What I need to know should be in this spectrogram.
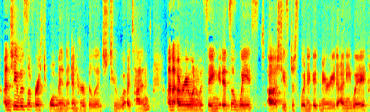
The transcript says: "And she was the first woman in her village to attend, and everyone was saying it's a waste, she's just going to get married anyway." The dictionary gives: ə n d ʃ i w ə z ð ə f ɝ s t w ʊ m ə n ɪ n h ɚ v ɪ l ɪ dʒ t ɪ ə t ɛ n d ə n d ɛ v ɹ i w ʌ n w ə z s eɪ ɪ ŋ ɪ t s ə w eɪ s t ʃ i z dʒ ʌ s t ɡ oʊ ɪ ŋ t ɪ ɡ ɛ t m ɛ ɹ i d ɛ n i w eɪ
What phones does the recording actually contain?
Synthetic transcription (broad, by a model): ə n ʃ i w ə z ð ə f ɝ s t w ʊ m ə n ɪ n ɚ v ɪ l ɪ dʒ t ɪ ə t ɛ n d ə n ɛ v ɹ i w ʌ n w ə z s eɪ ɪ ŋ ɪ t s ə w eɪ s t ʃ i z dʒ ʌ s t ɡ oʊ ɪ ŋ t ɪ ɡ ɛ t m ɛ ɹ i d ɛ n i w eɪ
